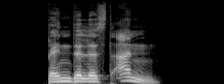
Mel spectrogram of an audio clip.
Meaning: second-person singular subjunctive I of anbändeln
- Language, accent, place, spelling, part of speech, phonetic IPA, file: German, Germany, Berlin, bändelest an, verb, [ˌbɛndələst ˈan], De-bändelest an.ogg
